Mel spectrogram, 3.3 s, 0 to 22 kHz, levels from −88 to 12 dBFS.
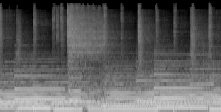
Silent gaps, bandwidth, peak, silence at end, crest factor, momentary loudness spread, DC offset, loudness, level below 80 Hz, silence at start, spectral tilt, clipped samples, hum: none; 18.5 kHz; -2 dBFS; 0 s; 12 dB; 4 LU; under 0.1%; -15 LUFS; -26 dBFS; 0 s; -7.5 dB/octave; under 0.1%; none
